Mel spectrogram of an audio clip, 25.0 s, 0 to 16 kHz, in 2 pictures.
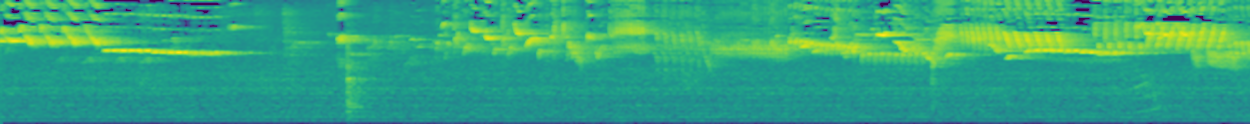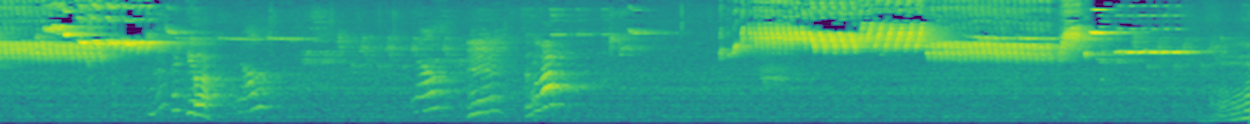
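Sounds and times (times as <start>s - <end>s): finch singing twittering trills: 0.0s - 16.9s, 17.9s - 24.6s.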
